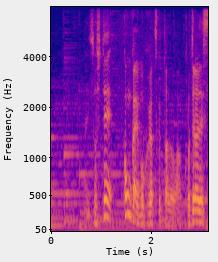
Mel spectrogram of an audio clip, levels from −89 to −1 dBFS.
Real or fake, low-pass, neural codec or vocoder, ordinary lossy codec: real; none; none; none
